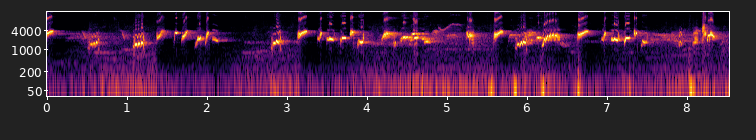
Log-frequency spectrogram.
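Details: Red-whiskered bulbul song used for fight stimulation and voice training; repeated spirited phrases of slurred whistles and sharp ticks, each burst separated by short silences.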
